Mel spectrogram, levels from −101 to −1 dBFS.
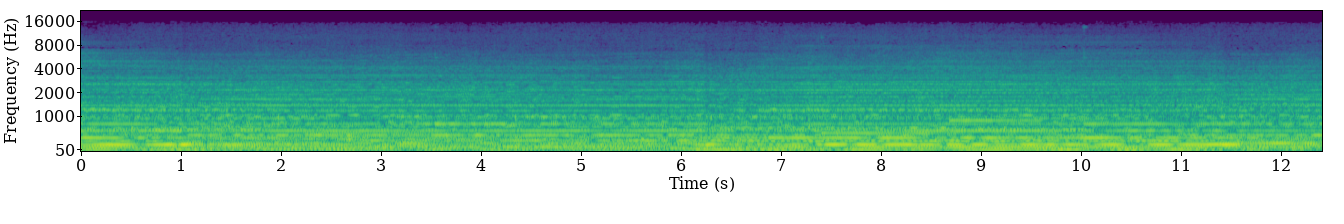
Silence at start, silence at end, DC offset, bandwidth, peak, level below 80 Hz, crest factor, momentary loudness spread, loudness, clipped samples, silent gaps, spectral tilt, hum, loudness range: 0 s; 0 s; under 0.1%; 8.6 kHz; -2 dBFS; -24 dBFS; 12 dB; 5 LU; -17 LUFS; under 0.1%; none; -8.5 dB/octave; none; 3 LU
